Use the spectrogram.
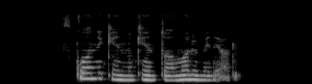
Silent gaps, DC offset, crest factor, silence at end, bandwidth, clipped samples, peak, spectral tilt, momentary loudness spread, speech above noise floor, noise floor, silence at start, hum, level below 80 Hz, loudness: none; under 0.1%; 16 dB; 0.7 s; 11.5 kHz; under 0.1%; -16 dBFS; -6 dB/octave; 16 LU; 43 dB; -73 dBFS; 0.65 s; none; -82 dBFS; -31 LUFS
